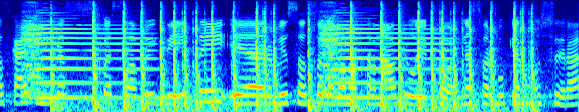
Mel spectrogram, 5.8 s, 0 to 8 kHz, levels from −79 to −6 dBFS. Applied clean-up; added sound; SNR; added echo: none; Bowed string instrument + Cupboard open or close / Door; -2 dB; none.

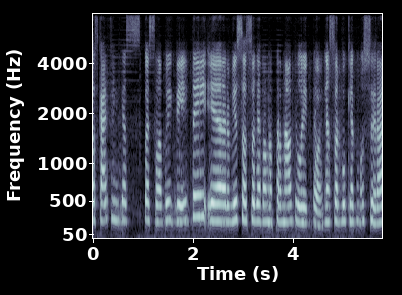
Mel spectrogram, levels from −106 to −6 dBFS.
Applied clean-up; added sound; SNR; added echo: neural mask model DeepFilterNet 3.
